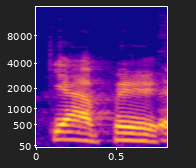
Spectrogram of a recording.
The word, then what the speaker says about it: Chiappe: Chiap. Sì, ma noi lo pronunciamo l'italiana. – Chiappe.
